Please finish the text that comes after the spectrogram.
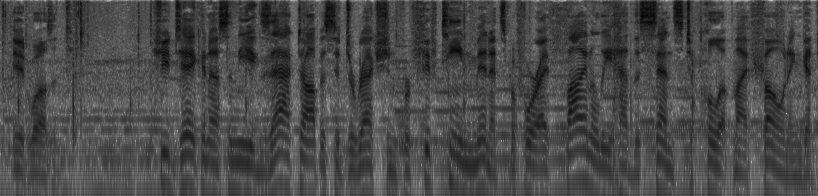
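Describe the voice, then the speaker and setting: An actor as a wry, low-voiced storyteller. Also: male voice, lightly acted. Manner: dry, sardonic storytelling. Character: wry man narrating his own ordeal. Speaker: first-person narrator. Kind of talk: scripted horror audio drama narration.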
